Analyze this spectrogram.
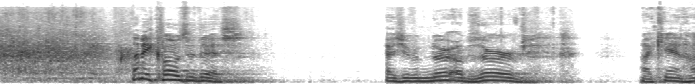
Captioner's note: cheers and applause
